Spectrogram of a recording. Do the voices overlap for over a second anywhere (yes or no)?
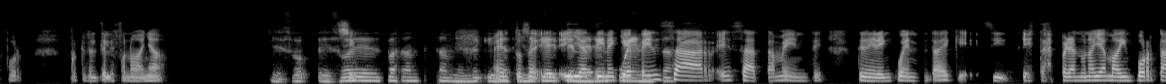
yes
